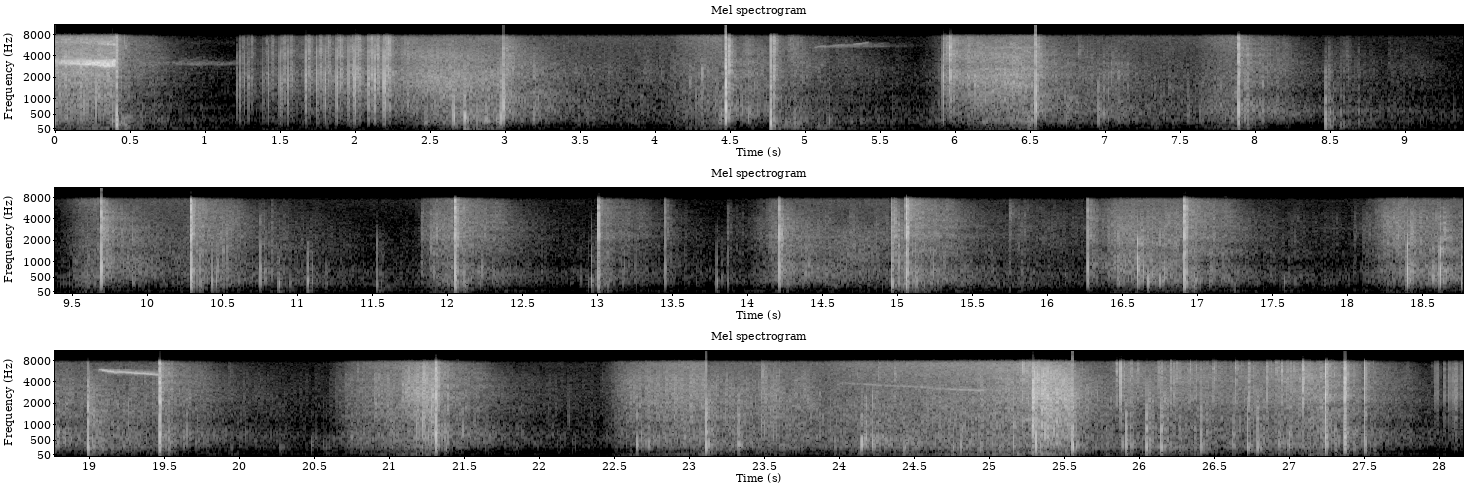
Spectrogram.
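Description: Aerial fireworks going off in a steady volley: sharp bangs about every one to two seconds, each fading off over a second or so, with a denser cluster of bangs near the end.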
